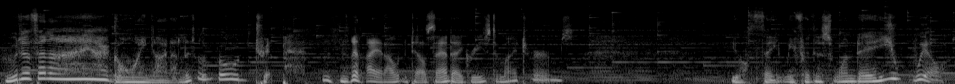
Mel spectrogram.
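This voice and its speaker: An actor playing a scheming, greedy travel agent husband in an audio drama, stammering and over-innocent. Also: male voice, medium pitch, very animated, unhurried, gravelly, music in the background.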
